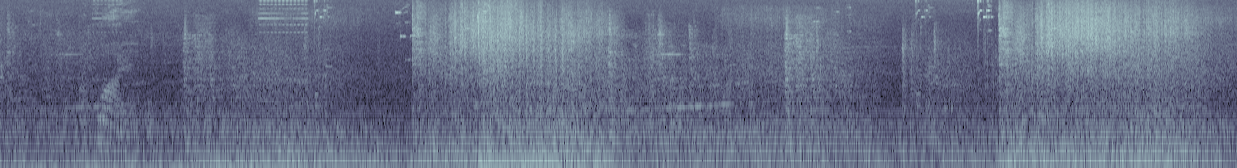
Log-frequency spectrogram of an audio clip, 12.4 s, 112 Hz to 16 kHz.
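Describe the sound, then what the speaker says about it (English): A mech's reactor blows up in Mechwarrior 5 with deep booms and rumbling bursts that recur over several seconds among other game sounds. "That Hill's reactor is about to explode."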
